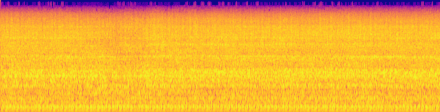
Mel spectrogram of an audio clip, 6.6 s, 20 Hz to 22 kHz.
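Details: Craftsman LT1000 lawn tractor with newly fitted 27 HP V-twin engine and electric fuel pump: even, steady idle with a firm low throb, no misses, knocks or hunting; normal idle.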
